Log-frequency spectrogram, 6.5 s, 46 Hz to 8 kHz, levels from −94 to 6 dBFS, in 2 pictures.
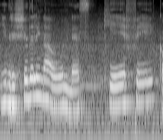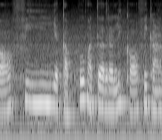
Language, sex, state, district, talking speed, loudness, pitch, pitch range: Kannada, male, Karnataka, Raichur, 110 wpm, -16 LUFS, 170 Hz, 150-185 Hz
